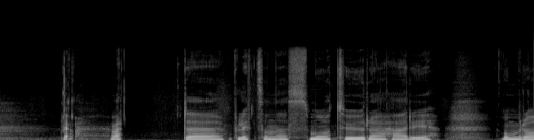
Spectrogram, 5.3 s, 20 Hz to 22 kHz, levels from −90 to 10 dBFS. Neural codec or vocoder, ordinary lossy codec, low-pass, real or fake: none; none; 14.4 kHz; real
